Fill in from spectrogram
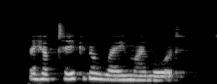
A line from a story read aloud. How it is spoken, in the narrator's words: she said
